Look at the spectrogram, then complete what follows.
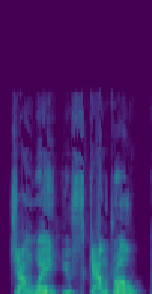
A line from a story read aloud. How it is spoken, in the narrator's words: this general shouted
